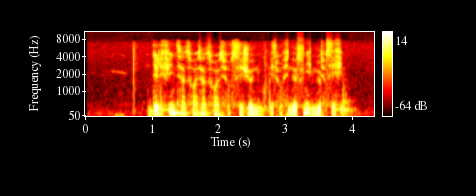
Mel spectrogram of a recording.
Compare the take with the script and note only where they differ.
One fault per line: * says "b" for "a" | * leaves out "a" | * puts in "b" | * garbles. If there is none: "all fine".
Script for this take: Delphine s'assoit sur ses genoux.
* puts in "s'assoit"
* garbles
